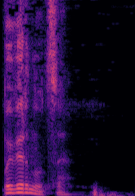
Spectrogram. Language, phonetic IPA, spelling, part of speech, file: Russian, [pəvʲɪrˈnut͡sːə], повернуться, verb, Ru-повернуться.ogg
- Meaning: 1. to turn, to swing, to change intransitive 2. to take an unexpected turn 3. passive of поверну́ть (povernútʹ)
